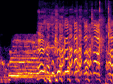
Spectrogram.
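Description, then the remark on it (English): A loud, blaring horn honks in a steady held blast, then breaks into a chaotic run of wavering, overlapping horn blasts that stay loud to the end. “I got some loud horns for you, too.”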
